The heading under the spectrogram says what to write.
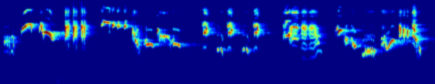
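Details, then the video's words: Eurasian Blackcap singing in European hedgerows and wooded gardens: a quick run of pure, fluted whistles and bright warbled phrases with short pauses, clear and close, no other sounds. "Ce chant est celui de la fauvette à tête noire."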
